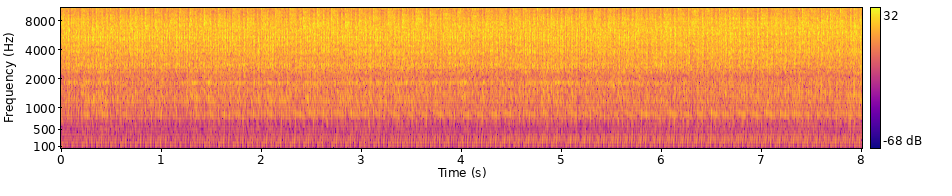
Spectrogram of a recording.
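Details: Small single-cylinder gas engine staked down outdoors for a test of sugar in the fuel tank: quick, even thumping of about three and a half beats a second that holds steady; the engine is still running normally.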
